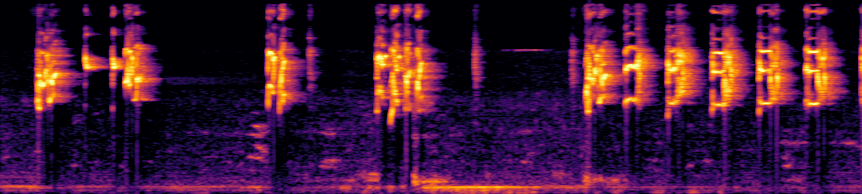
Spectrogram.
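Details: Fighter lovebird in long chattering song ('ngekek panjang'): scattered sharp high chirps, a quieter stretch with a low hum, then a fast, steady series of harsh buzzy notes about three per second to the end.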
